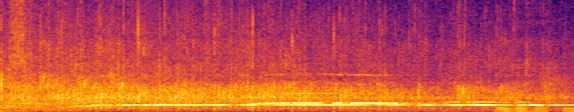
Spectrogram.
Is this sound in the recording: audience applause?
yes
